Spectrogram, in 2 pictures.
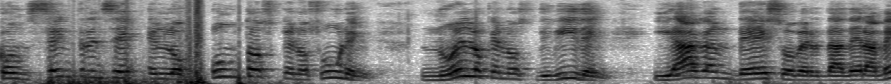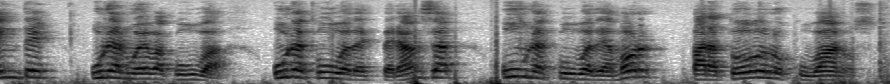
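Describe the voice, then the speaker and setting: Noticeable background noise sits under a man speaking fairly slowly with high pitch and lively intonation. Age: 60s. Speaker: priest. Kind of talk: speech.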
